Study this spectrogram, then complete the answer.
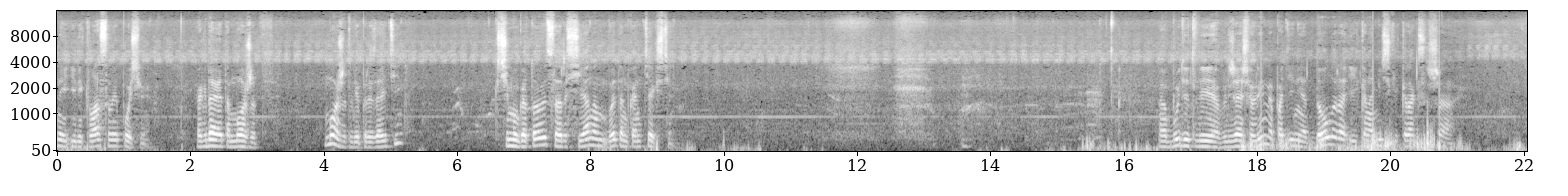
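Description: A man speaks calmly and close up, with long pauses.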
